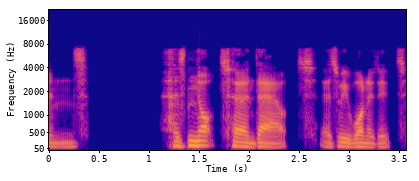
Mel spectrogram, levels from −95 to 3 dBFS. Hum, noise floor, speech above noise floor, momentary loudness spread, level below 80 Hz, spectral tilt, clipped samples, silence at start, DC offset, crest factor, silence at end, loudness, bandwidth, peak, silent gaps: none; under -90 dBFS; over 65 dB; 11 LU; -62 dBFS; -4.5 dB/octave; under 0.1%; 0 s; under 0.1%; 18 dB; 0 s; -25 LUFS; 7.6 kHz; -8 dBFS; 0.42-0.46 s, 0.57-0.62 s, 0.69-0.80 s, 1.03-1.07 s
